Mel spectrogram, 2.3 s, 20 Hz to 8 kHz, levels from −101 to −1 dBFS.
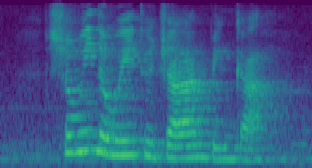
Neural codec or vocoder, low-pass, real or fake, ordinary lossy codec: none; 7.2 kHz; real; none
